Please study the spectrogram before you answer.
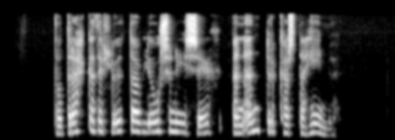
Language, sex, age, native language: Icelandic, female, 40-49, Icelandic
